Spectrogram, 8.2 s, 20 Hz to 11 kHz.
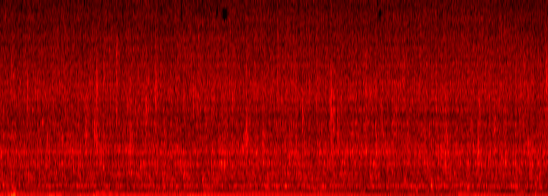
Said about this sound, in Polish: Strumień wody jest maksymalny. Uwaga. 238 bar. Liczę, ile wody przepłynie przez 1 minutę.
